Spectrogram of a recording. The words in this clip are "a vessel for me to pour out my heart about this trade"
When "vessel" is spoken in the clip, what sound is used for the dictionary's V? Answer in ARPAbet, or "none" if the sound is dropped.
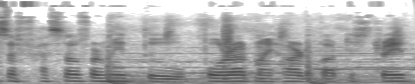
F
